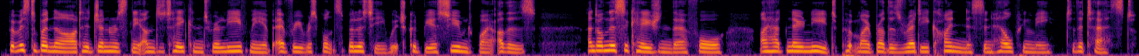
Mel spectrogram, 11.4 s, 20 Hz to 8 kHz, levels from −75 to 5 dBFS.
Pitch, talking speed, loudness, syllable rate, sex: 185 Hz, 205 wpm, -19 LUFS, 6.5 syllables/s, female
